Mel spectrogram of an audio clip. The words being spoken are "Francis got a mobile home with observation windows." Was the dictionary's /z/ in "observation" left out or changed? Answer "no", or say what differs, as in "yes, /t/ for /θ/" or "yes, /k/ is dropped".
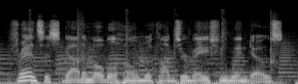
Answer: no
